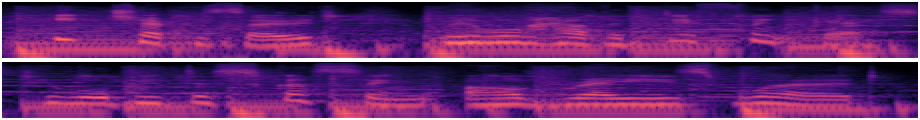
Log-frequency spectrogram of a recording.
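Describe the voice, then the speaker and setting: A woman talks at a moderate pace while music runs behind her. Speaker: podcast host. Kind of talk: podcast hosting.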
